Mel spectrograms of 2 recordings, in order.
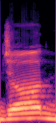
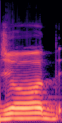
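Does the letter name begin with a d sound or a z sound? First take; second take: z sound; z sound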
